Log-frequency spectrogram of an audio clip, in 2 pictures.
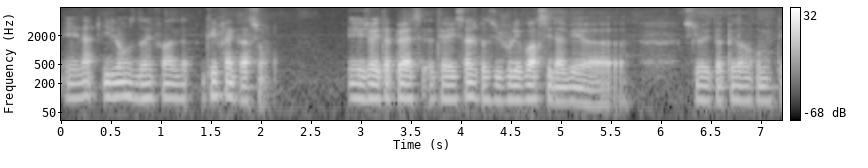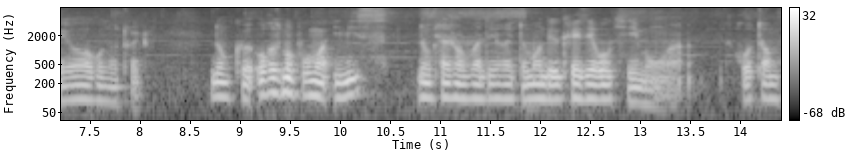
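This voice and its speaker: Low-voiced young man commentating. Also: a little mellow. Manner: hesitant, lots of fillers, searches for names. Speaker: gamer commentating his own match. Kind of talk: casual game commentary.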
